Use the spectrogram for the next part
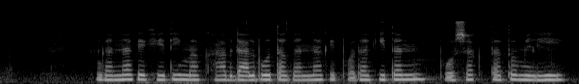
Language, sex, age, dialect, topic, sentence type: Chhattisgarhi, female, 25-30, Northern/Bhandar, agriculture, question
